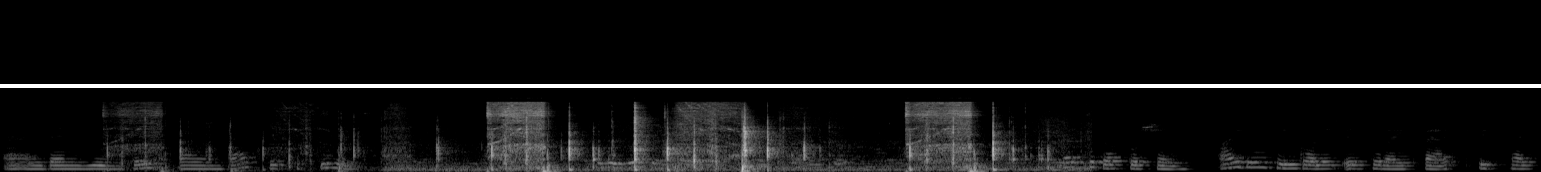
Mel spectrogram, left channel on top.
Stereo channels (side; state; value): left; silent; digital silence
